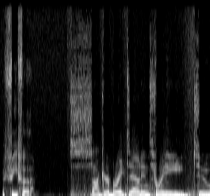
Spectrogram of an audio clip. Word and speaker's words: FIFA: of international soccer's outfit FIFA uh Gary it's pronounced FIFA soccer breakdown in three two one FIFA soccer's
